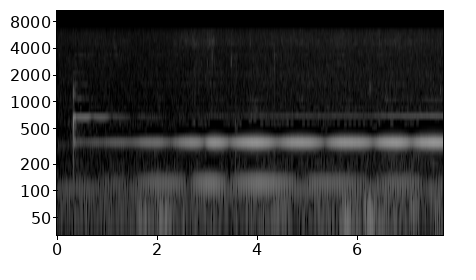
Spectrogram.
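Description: Quartz silica singing bowls ring out after a single strike, then hum with two steady, pure tones that swell and ebb in slow, even waves, with no one speaking.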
